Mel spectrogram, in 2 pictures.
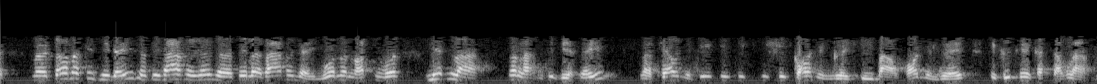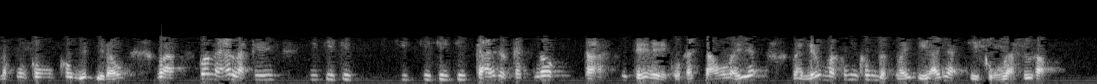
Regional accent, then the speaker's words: Hà Tĩnh, Vietnam; Cho nên là quê tôi thì bây giờ ngày xưa Hà Tĩnh là một cái nơi mà gọi là ở đấy cũng gọi là địa linh nhân kiệt

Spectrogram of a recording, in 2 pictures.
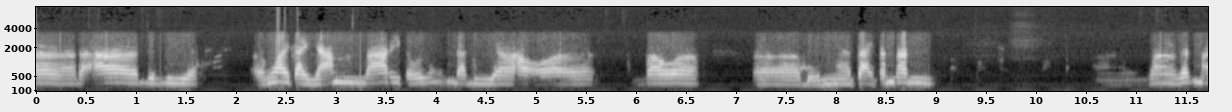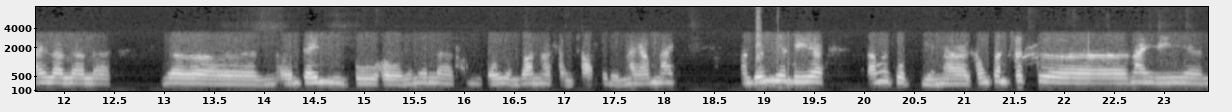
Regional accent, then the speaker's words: Hà Tĩnh, Vietnam; từ quê của tôi ở Hà Tĩnh ra Quỳnh Lưu đấy thì cũng mất khoảng 70-80 cây số ạ

